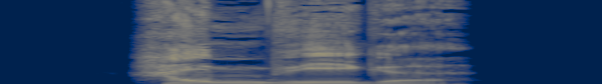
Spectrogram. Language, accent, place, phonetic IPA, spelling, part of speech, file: German, Germany, Berlin, [ˈhaɪ̯mˌveːɡə], Heimwege, noun, De-Heimwege.ogg
- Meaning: nominative/accusative/genitive plural of Heimweg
